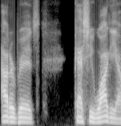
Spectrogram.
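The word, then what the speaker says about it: Outerbridge–Kashiwagi: read about the or or hear about the Outerbridge kashiwagi I might have mispronounce that procedure so when do we you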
